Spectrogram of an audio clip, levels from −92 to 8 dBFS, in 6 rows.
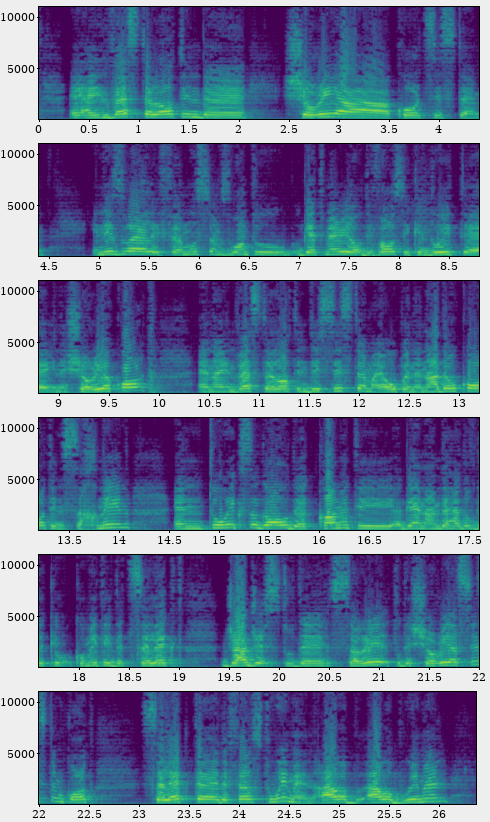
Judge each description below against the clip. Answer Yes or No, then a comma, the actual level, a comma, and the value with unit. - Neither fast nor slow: Yes, average, 170 wpm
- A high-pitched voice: Yes, very high, 250 Hz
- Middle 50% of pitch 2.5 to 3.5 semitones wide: Yes, average, 3.2 semitones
